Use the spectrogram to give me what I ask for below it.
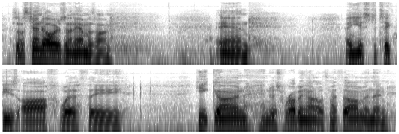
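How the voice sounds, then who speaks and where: A man's voice: mid-range voice, mellow, dry recording. Man working on his truck while vlogging, a bit winded, loose, chatty delivery. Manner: casual, rambling, with fillers and laughs. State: out of breath. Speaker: DIY car vlogger. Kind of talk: casual garage vlog.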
